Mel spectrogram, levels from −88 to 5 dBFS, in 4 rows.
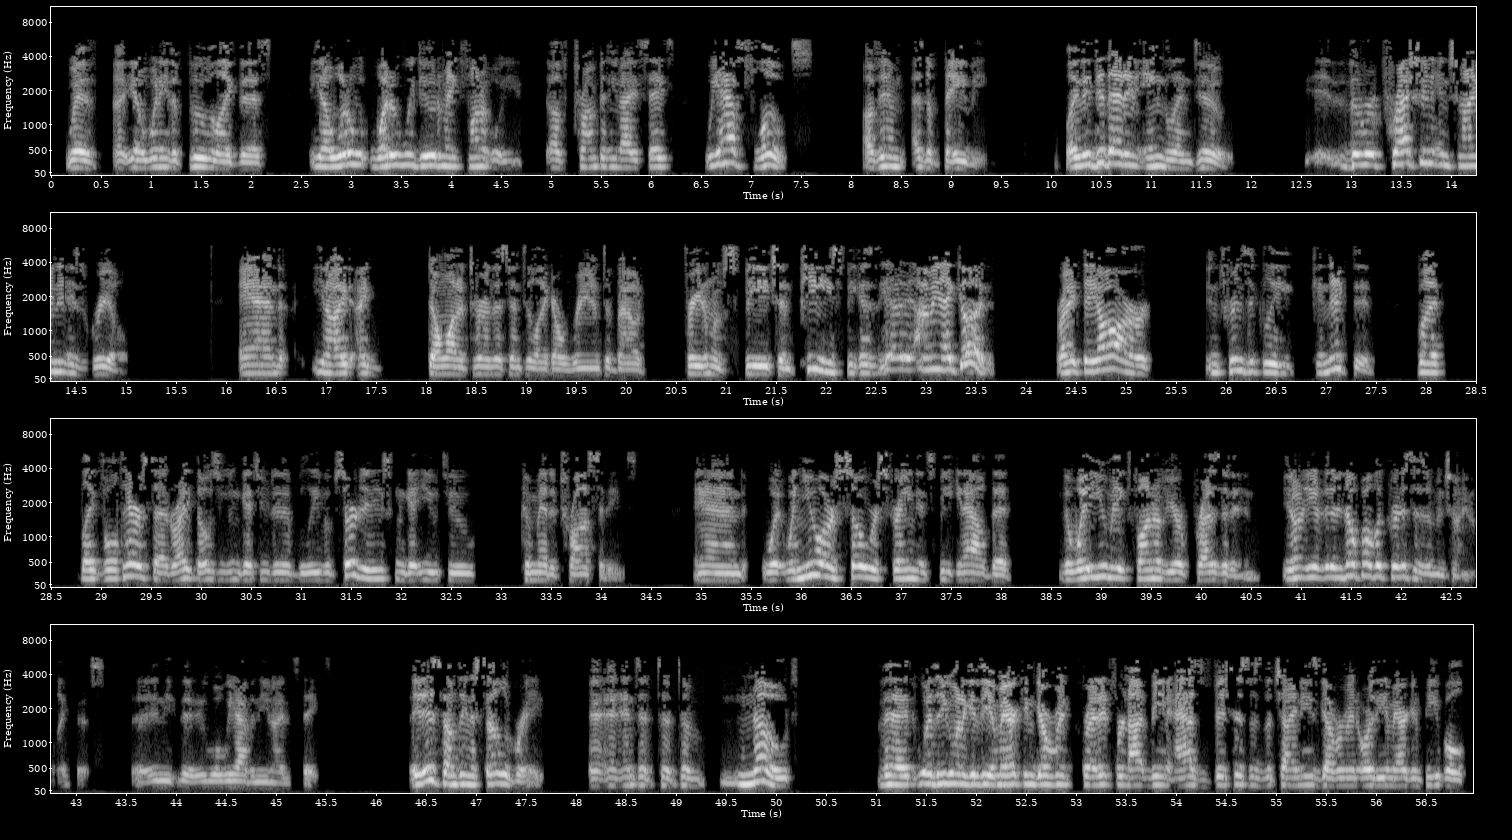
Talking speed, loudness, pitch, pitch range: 180 wpm, -18 LUFS, 170 Hz, 150-195 Hz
